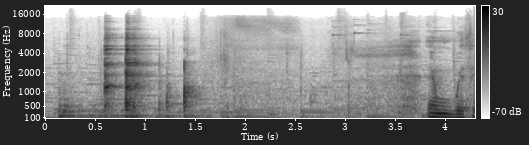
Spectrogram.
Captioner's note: glasses clattering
